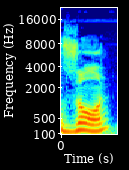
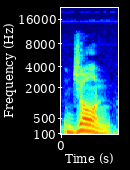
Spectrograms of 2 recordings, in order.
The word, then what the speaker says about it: zone: as well for example it's zone instead of saying zone they pronounce this as joan these are the mispronunciation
